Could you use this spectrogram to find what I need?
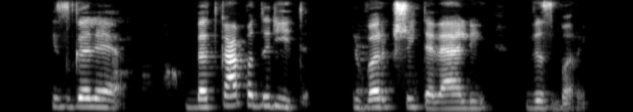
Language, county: Lithuanian, Kaunas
